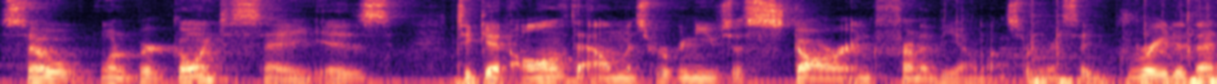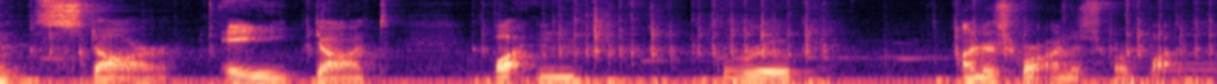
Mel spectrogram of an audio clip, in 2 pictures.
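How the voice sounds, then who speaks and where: A man speaks with a very deep, low pitch. Noticeable room echo surrounds his fairly even intonation. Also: moderate pace. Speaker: programming tutorial streamer. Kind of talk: tutorial. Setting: live stream. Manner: hesitant, many fillers.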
